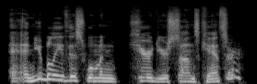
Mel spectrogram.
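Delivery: upbeat live news report voice; TV reporter. Acted. Reporter Fox addresses the camera in a live news voice. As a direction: deliver it like a reporter live on air.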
